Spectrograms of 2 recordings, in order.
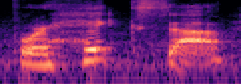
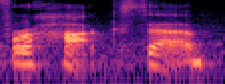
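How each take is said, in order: First: The stressed vowel sounds like 'hey'. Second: The stressed vowel sounds like 'ha'. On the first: "a more of a hey sound" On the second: "instead of ha"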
